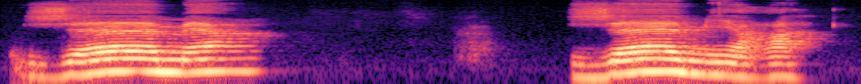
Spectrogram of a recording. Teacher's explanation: in stress-wise, there's no difference. They both stress the first syllable. However, the last one ends with an a.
